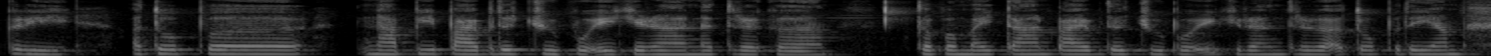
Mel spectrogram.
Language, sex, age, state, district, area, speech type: Manipuri, female, 18-30, Manipur, Chandel, rural, spontaneous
